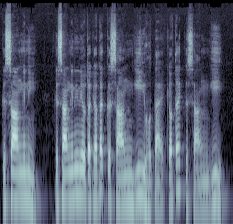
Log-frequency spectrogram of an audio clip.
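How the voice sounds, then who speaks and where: A man's voice: medium pitch, steady tone, fairly quick. A male teacher running an exam-prep spelling lesson, repeating each word and quizzing the viewer.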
